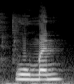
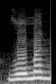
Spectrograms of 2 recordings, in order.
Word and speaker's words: women: next वुमन, यहाँ पर भी हम नोटिस करेंगे WOMAN, सिंगुलर है, वुमन है, ए लगाएंगे, प्लूरल में ई आ जाएगा और इनको प्रोनाउंस भी अलग करेंगे, वो WOMEN, विमेन, विमेन, FOOT, foot, और फुट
